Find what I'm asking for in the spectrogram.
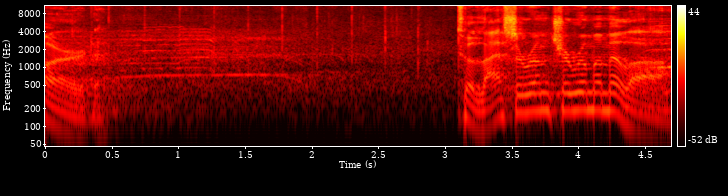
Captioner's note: audience cheering; audience applauding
